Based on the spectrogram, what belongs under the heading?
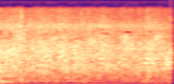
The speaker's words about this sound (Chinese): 同样，用热情的掌声欢迎大家！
